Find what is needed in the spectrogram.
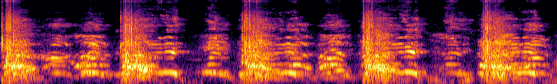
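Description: A crowd of mourners beating their chests in unison for matam, one hard slap about every second, five times, while their chanted lament voices fill the gaps between the strikes.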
